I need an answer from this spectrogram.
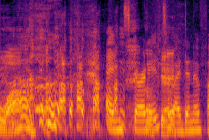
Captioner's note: laughing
